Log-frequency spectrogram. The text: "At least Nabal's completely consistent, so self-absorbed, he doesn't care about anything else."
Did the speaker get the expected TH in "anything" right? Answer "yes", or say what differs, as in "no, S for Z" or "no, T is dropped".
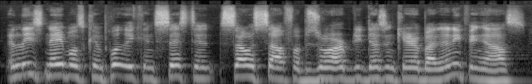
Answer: yes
